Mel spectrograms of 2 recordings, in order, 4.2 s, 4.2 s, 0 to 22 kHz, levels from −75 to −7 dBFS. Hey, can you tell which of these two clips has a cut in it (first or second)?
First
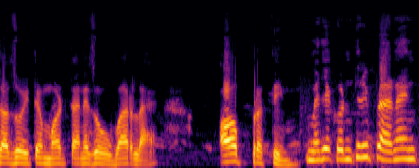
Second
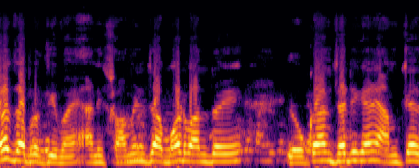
first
